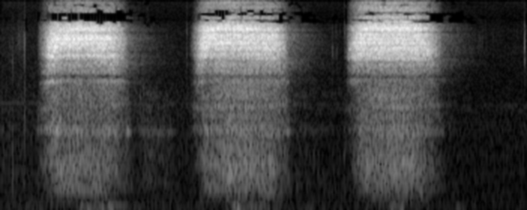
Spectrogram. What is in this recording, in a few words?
S Voiceless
